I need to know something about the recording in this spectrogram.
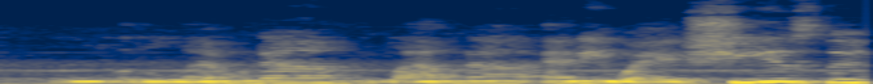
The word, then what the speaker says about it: Luna: And then there's a woman named Maylee, I think is how you pronounce it, Maylee Luna. It's Lewna.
